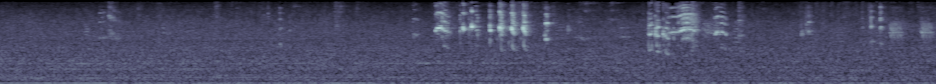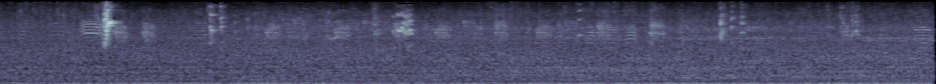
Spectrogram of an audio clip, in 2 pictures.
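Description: Caged lovebirds chirping: a quick run of high-pitched chirps about three seconds in, another cluster around five seconds, and one sharp call near eight seconds, with fainter chirps scattered between. A steady low rumble runs underneath.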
